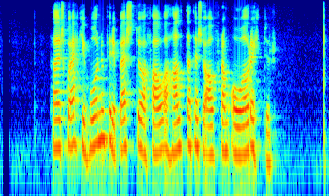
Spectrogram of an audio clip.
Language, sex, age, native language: Icelandic, female, 50-59, Icelandic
